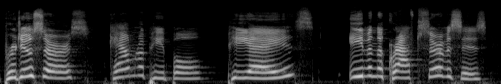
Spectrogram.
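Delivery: high, calling-out announcement; grand high-pitched roll call; mock summoning. Retold summons to the whole crew.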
